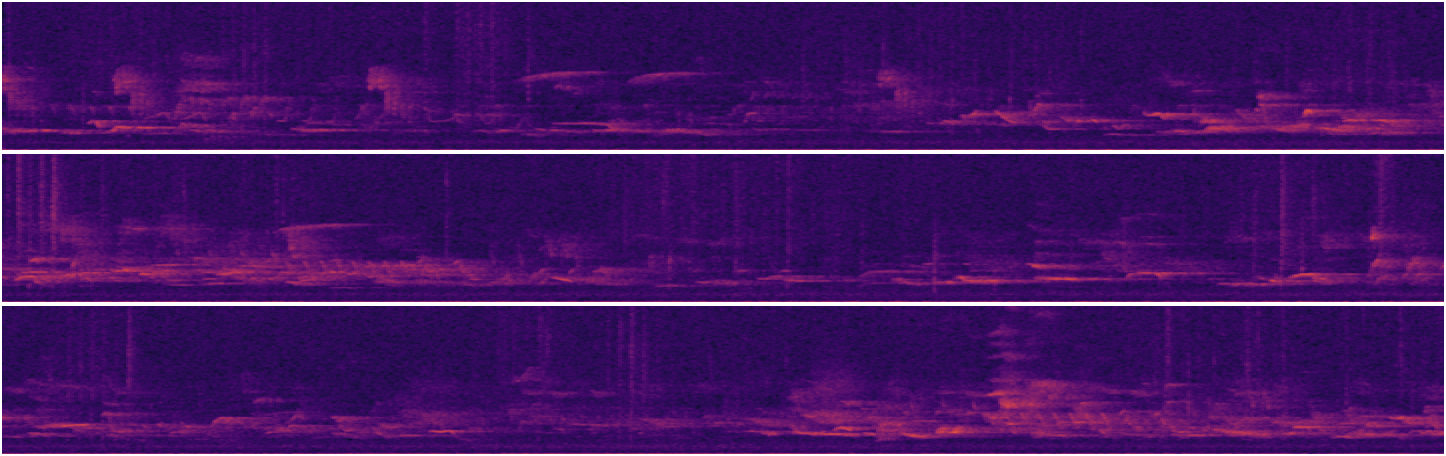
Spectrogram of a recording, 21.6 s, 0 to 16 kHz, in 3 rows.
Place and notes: Königsheide, Berlin - forest ambience at the pond
11:00 drone, frogs, voices, fluttering wings, woodpecker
